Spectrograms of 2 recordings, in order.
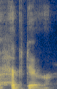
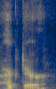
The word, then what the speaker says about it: hectare: um anyway for hectare would you say hectare or would you pronounce it like the name hector neither and i can't wait for the lazy alice and so much crazy to look forward to exactly yeah yeah hectare it's air hectare hectare um a hectare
